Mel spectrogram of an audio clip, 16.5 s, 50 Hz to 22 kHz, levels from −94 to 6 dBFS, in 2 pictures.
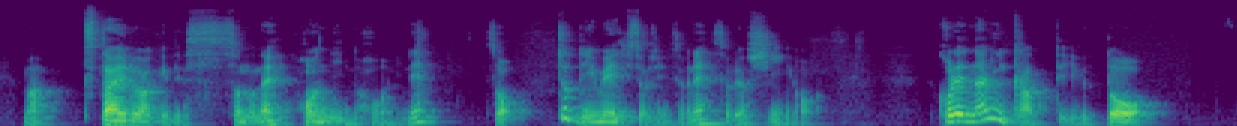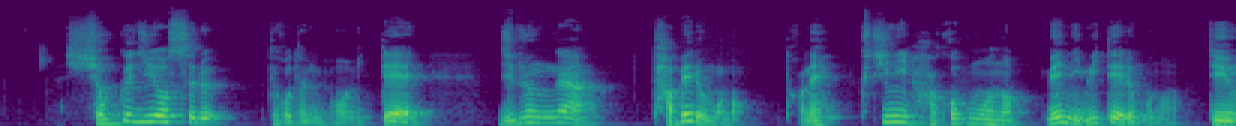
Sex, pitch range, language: male, 110-185 Hz, Japanese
